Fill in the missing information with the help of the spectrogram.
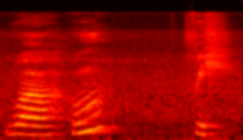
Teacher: Itu dibacanya jelas, mim matinya jelas dan tidak dengung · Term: idhar syafawi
